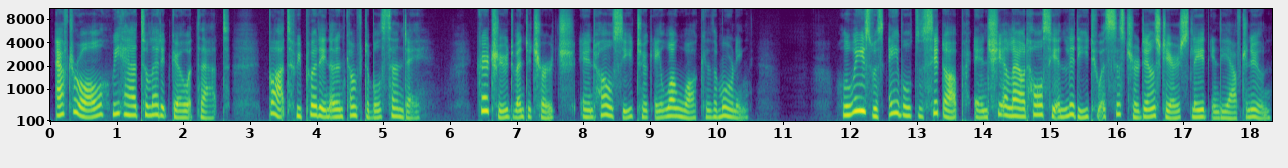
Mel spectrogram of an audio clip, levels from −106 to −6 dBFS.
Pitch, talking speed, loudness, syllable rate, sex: 225 Hz, 165 wpm, -20 LUFS, 4.6 syllables/s, female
